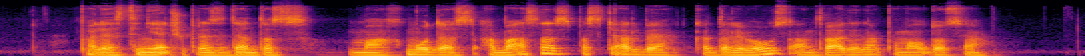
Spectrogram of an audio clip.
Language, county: Lithuanian, Kaunas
